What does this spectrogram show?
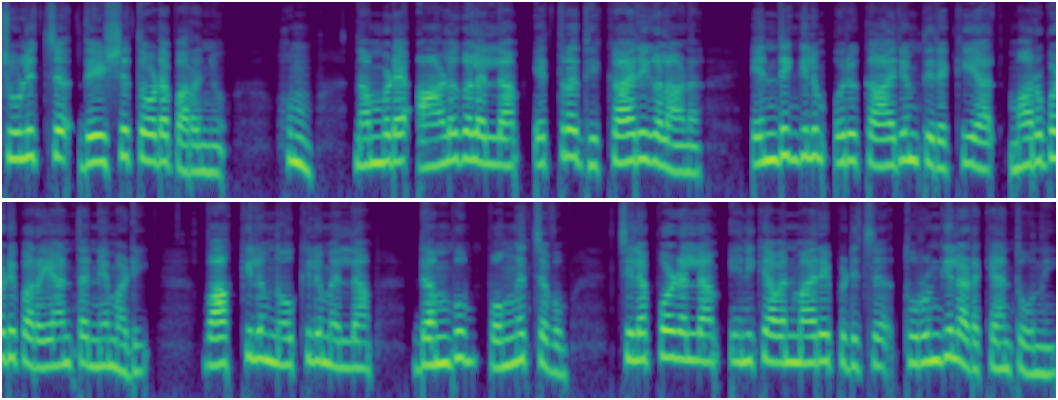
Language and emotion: Malayalam, neutral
